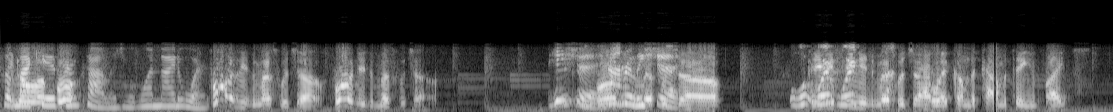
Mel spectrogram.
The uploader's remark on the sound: Hold down the desk and open the phone lines to the listeners.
